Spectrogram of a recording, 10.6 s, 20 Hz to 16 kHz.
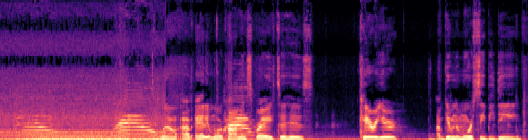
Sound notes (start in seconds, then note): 0.3 meow; 5.2 meow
